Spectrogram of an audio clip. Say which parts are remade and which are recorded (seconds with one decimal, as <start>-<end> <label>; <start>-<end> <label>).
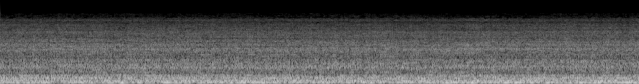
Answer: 0.0-3.9 recorded; 3.9-4.9 remade; 4.9-6.4 recorded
